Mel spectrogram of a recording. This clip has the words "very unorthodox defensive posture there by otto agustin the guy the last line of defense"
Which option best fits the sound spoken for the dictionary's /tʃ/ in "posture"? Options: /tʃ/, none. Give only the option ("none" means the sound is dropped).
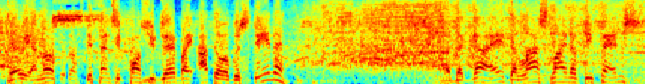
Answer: none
